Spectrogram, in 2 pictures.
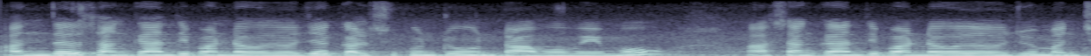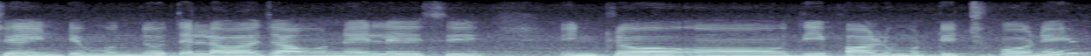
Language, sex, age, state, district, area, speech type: Telugu, female, 18-30, Andhra Pradesh, Srikakulam, urban, spontaneous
